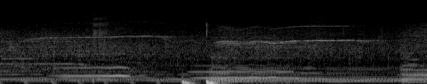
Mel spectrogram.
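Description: Soft worship-band music playing under the pause: held, sustained notes, with two deep low hits about two seconds in.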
